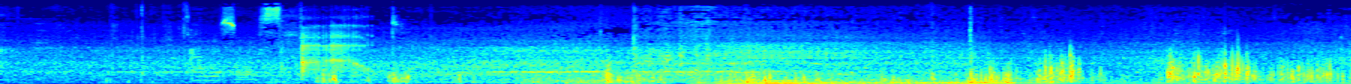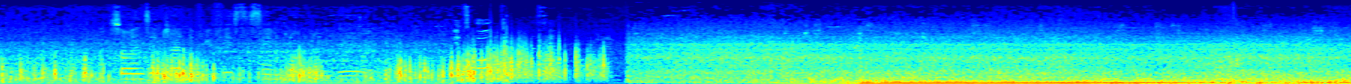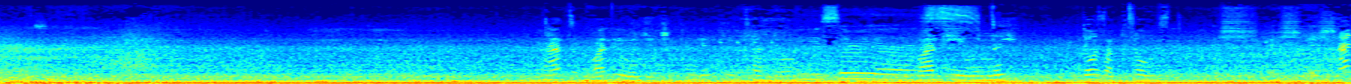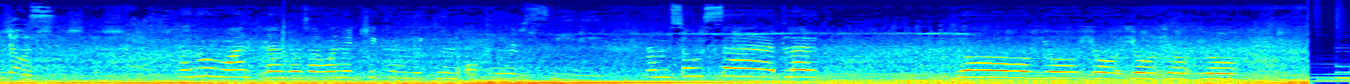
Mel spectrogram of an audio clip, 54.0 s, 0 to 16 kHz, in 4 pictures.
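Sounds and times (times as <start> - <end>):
engine and road rumble: 0.0 - 53.8
wind noise: 3.1 - 19.8
person speaking: 34.9 - 37.3.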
